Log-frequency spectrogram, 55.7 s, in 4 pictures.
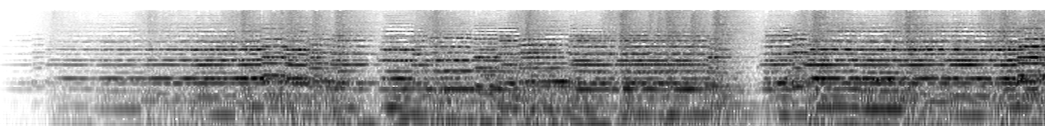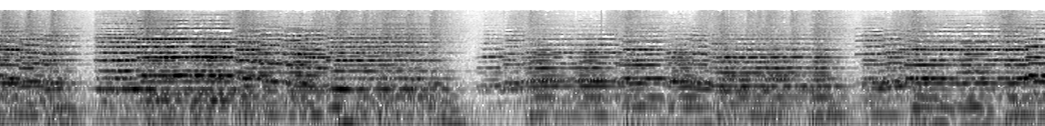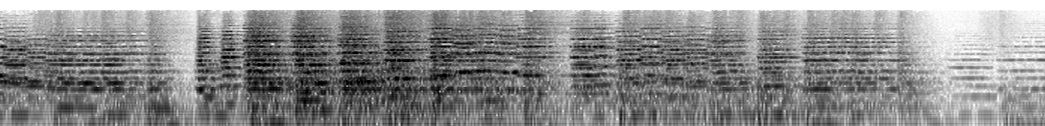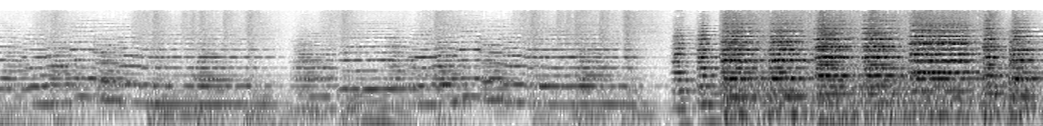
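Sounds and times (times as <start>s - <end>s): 
orchestral anthem: 0.1s - 55.6s.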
